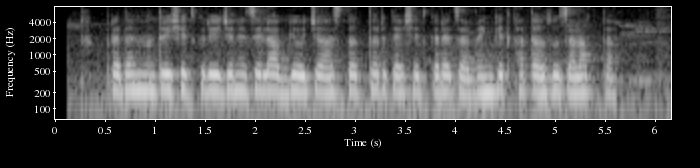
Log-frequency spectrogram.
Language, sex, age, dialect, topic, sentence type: Marathi, female, 25-30, Southern Konkan, agriculture, statement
